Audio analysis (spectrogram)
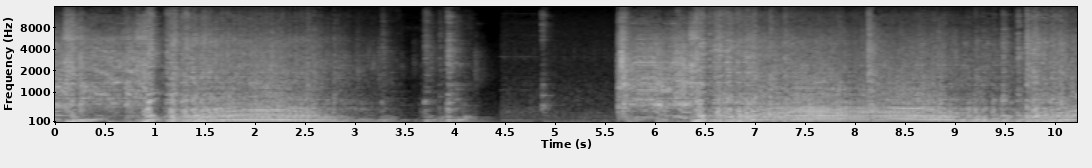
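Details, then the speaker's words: SN95 Mustang V8 with aftermarket bigger fuel rails and injectors, first start in months, heavy smoke, plugs soaked in gas: lumpy, uneven running, falls almost silent, then catches roughly. Owner suspects wrong fuel pressure flooding the engine. "it's soaked in gas so I think what's happening is because of the bigger fuel rails and injectors and all that and I'm probably running the wrong fuel pressure the car is dumping so much gas in there that it can barely run and then eventually it dies because it just drowns out the plugs"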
